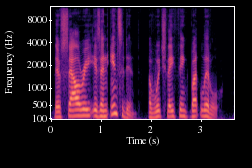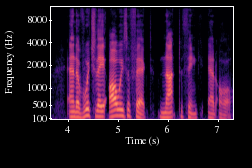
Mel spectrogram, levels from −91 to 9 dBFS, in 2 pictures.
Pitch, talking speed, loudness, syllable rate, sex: 155 Hz, 180 wpm, -19 LUFS, 4.7 syllables/s, male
